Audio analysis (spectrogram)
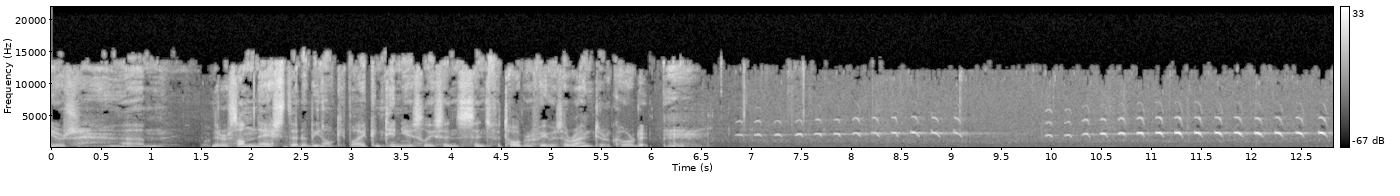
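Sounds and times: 
speech: 0.0 - 6.3
osprey giving a serious alarm call near its nest: 6.8 - 12.8.

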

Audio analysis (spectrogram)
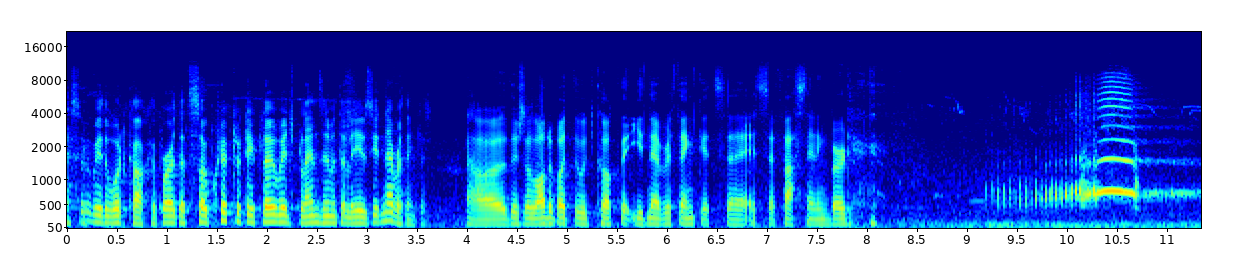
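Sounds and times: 
speech: 0.0 - 8.2
common crane trumpeting call: 9.2 - 11.3.

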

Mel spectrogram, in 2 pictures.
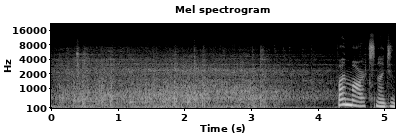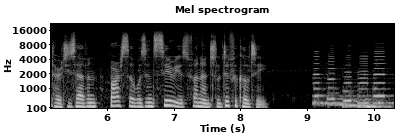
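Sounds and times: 
train wheels clattering on rails: 0.0 - 4.3
speech: 4.3 - 8.5, 9.5 - 10.2.

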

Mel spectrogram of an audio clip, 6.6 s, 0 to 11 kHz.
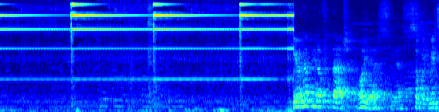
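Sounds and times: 
clock with sharp metallic strikes: 0.0 - 4.4
steady faintly ringing tone: 0.0 - 4.4
speech: 4.4 - 6.5.

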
